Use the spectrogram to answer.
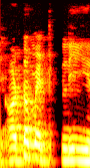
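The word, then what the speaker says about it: automatically: तो ये जो डबल एल वाई आ रहा है, इसके पहले ए आया है, इसलिए हमने इस ए का प्रोनाउंस नहीं किया। जैसे ऑटोमेटिकली, रोमांटिकली, बेसिकली, थिंकली, ये सब चीजें।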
